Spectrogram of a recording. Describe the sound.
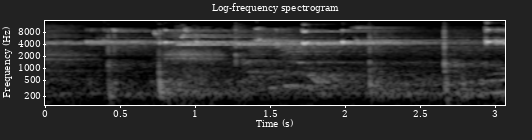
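A basketball dribbled up the court at a league championship game with about 200 fans, a run of sharp bounces at an uneven rhythm over a steady crowd murmur.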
